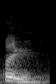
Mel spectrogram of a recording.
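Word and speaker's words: قُلْ: Donc la 2 c'est Qul. La prononciation elle est là en bas.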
